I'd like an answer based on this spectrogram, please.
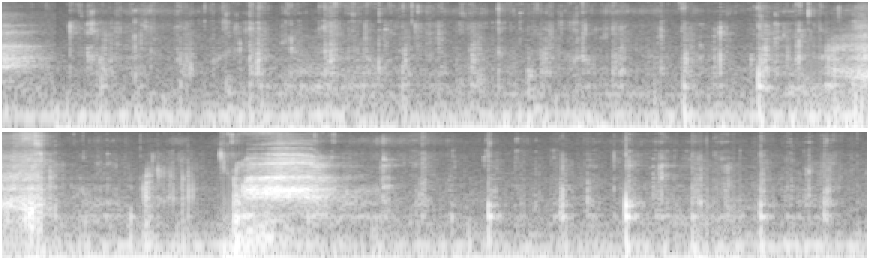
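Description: A person eating noodles in beef bone soup close to the microphone: chewing with small clicks of the utensils throughout, and two longer, louder slurps about halfway through.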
